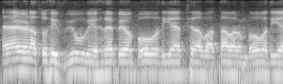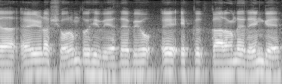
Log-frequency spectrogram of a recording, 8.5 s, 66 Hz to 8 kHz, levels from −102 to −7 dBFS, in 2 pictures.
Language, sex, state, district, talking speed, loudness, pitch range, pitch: Punjabi, male, Punjab, Kapurthala, 210 wpm, -16 LUFS, 115-125 Hz, 120 Hz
